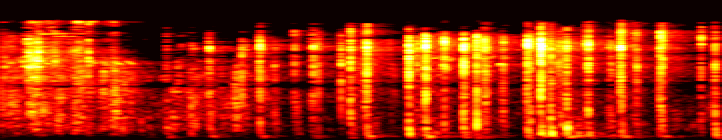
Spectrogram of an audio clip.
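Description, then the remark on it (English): Hooves of ridden horses clip-clop in a quick, uneven patter of sharp knocks, growing a little louder toward the end, with no voices. “Get on off those horses.”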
